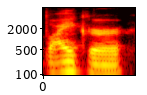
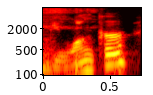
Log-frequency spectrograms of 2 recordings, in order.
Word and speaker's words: B1ker: But if you want to spell it out, biker, just like the name biker, the word biker, the one in the dictionary, it's just a one instead of an I.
